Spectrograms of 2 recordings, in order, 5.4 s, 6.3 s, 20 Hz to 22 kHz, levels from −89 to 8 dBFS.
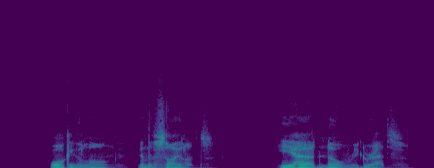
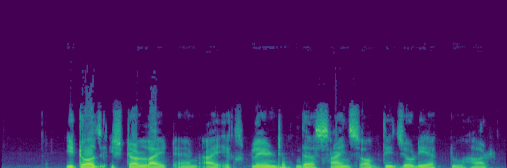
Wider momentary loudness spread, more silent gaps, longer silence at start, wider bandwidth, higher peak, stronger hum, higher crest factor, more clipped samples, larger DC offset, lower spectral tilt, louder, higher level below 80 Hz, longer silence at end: first, 22 LU vs 10 LU; first, 2.98-3.41 s vs none; second, 0.65 s vs 0.85 s; about the same, 9.2 kHz vs 8.6 kHz; second, -22 dBFS vs 0 dBFS; neither; first, 24 dB vs 16 dB; neither; neither; about the same, -6.5 dB/octave vs -6 dB/octave; second, -45 LUFS vs -16 LUFS; second, -60 dBFS vs -40 dBFS; first, 0.4 s vs 0.2 s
